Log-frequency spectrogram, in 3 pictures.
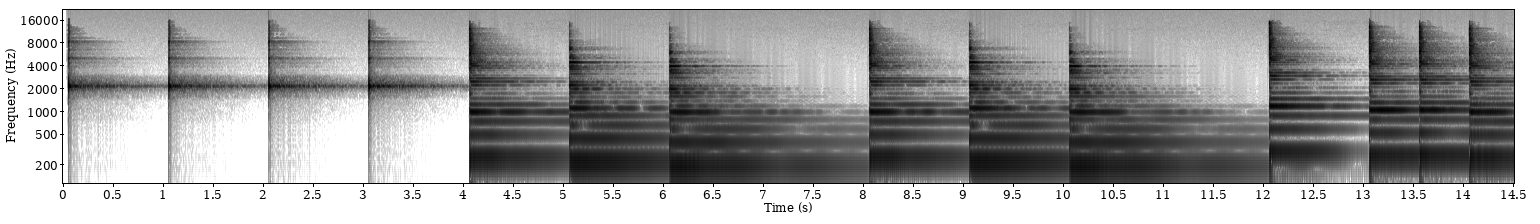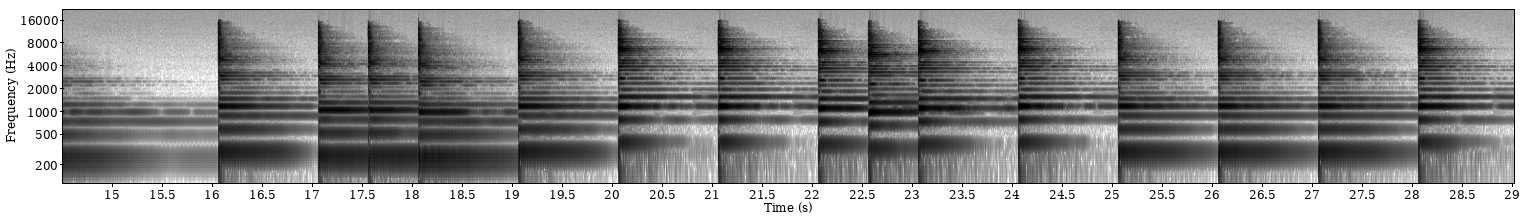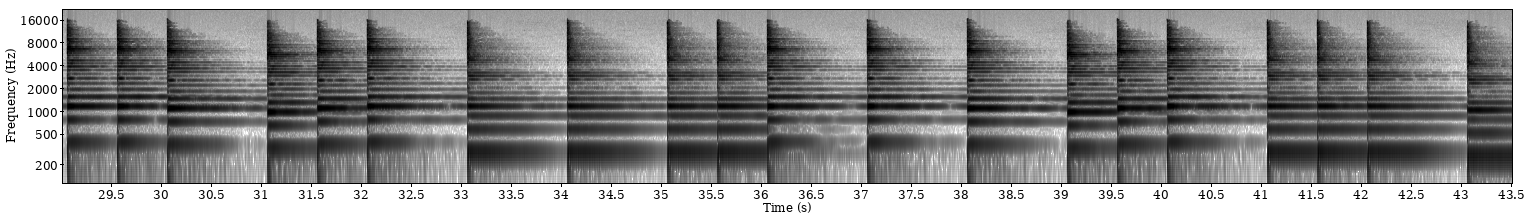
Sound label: Notes Only, guitar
